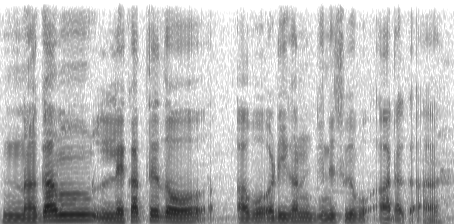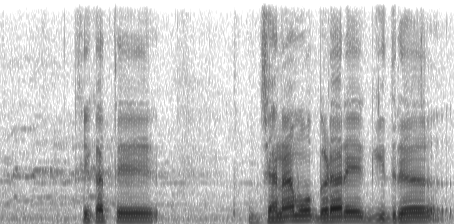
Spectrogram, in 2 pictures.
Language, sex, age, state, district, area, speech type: Santali, male, 60+, Jharkhand, Bokaro, rural, spontaneous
